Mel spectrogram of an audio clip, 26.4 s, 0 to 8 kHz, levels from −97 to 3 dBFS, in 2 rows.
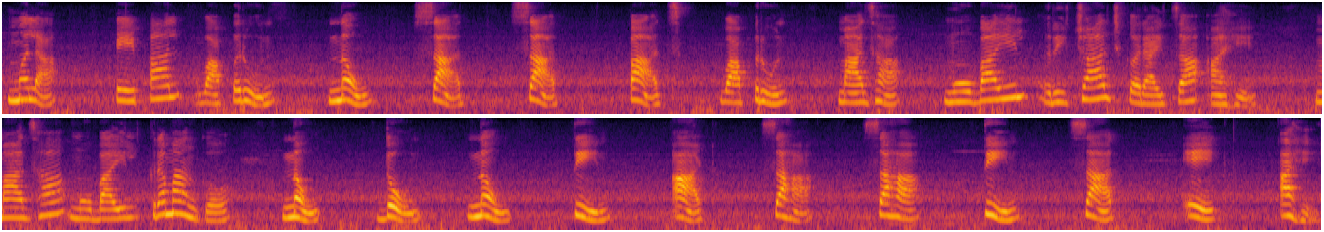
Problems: none marked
